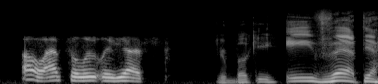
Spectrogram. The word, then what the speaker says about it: Ivette: Oh, Ivette, but it's pronounced Yvette.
